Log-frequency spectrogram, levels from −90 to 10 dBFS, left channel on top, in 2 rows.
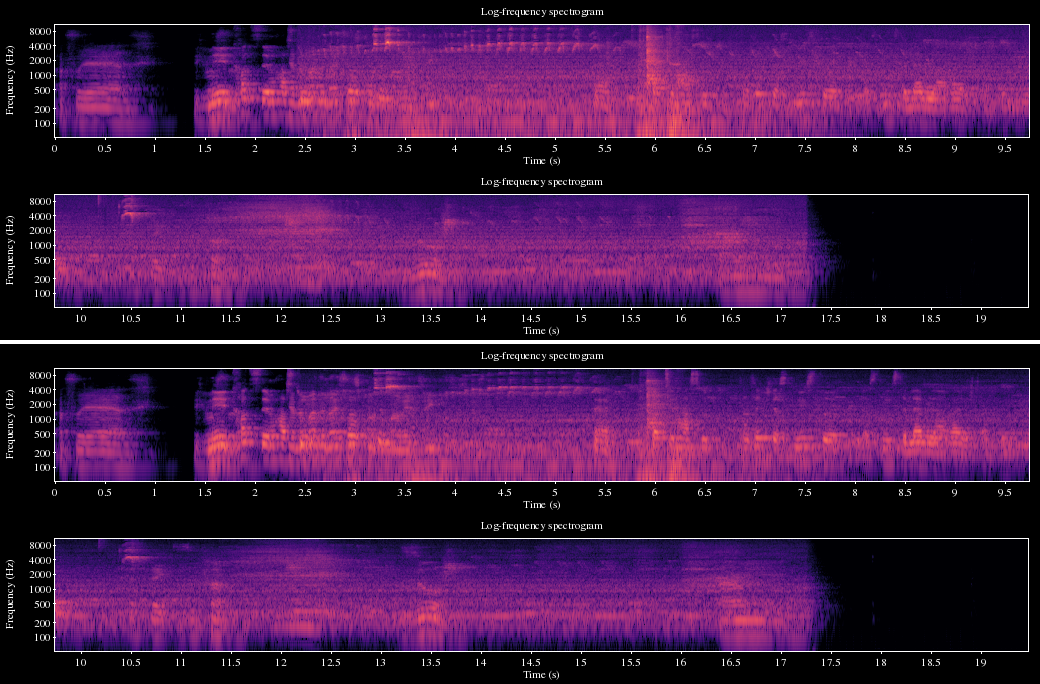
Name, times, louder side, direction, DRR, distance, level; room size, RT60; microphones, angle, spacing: voice 1, 0.0-0.9 1.4-1.9 2.3-4.4 10.4-11.6 13.0-13.8 16.4-17.1, right 3 dB, 20° right, 4 dB, 0.7 m, -39 dB
voice 2, 1.5-2.6 2.9-3.4 5.4-5.6 5.9-6.6 6.8-9.9, right 2 dB, 75° right, 6 dB, 0.7 m, -32 dB
sound 1, 2.4-17.3, left 5 dB, 85° left, 0.7 m, -36 dB
Sliding door / Slam, 2.6-8.0, left 5 dB, 45° left, 0.4 m, -37 dB
8.8 x 3.1 x 5.7 m, 0.64 s
head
